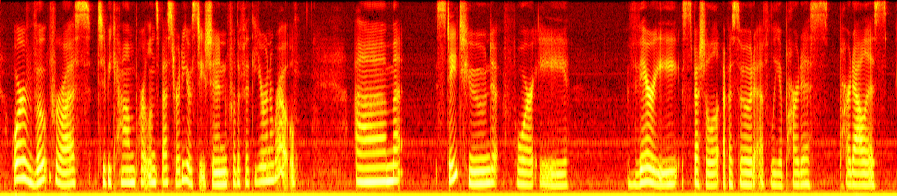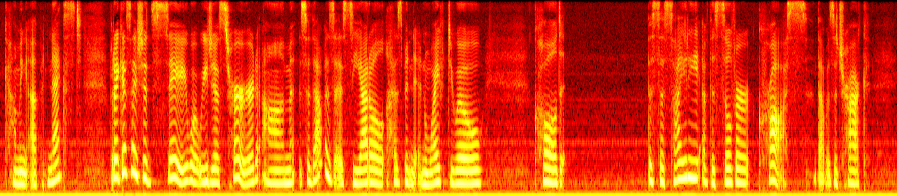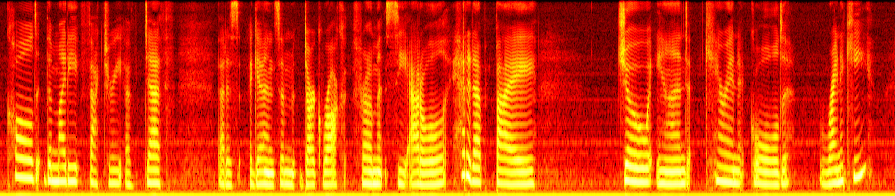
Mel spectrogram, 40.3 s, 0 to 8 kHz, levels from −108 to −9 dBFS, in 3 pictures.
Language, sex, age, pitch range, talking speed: English, female, 20-39, 185-220 Hz, 125 wpm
